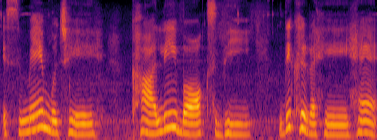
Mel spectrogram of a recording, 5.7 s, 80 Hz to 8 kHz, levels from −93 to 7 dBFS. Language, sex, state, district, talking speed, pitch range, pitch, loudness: Hindi, female, Madhya Pradesh, Katni, 85 wpm, 170-205 Hz, 180 Hz, -17 LUFS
